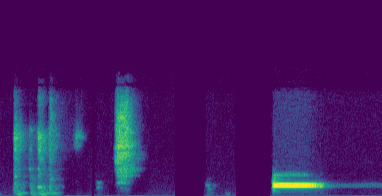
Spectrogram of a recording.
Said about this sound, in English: So I'm going to have you listen to the Third Eye tones.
